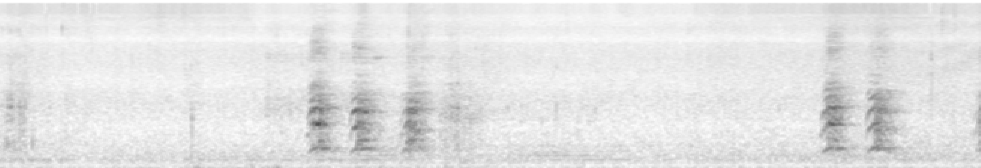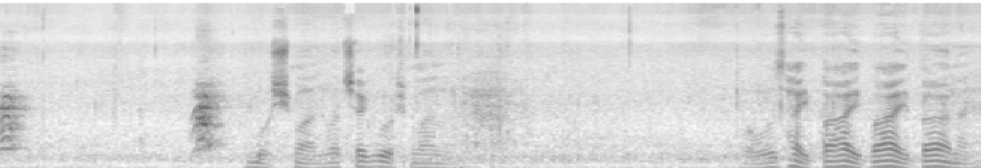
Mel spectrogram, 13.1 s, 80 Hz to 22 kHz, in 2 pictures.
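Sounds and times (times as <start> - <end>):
dog barking: 2.0 - 3.1, 5.5 - 6.8, 7.8 - 8.2.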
